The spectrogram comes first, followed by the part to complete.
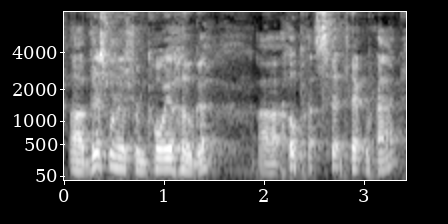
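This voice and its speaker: A man with a light Southern accent talks casually about old ballots, drifting into folksy asides and jokes. His voice sits at an ordinary middle pitch. The recording is roomy, with a clear echo off the walls. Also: expressive, moderate pace, mellow. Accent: slight Southern American. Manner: rambling, folksy, joking asides. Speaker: relic dealer showing ballots. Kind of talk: casual informational video. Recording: echoey room.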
